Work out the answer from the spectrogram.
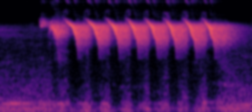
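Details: Chestnut-capped blackbird singing in the 'batendo belga diferenciado' style: a run of about eight high, buzzy notes, each sweeping sharply downward, delivered roughly twice per second, then a thin fading tail; quiet low background.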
